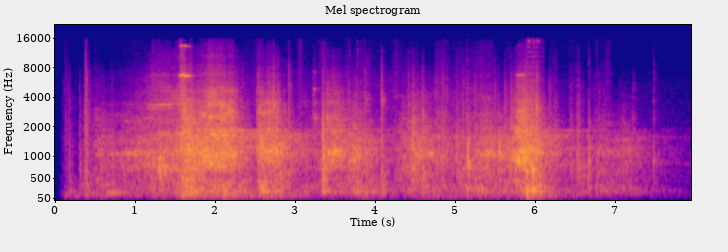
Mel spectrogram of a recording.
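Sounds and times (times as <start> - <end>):
household attic door pulled down open: 0.3 - 7.4.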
